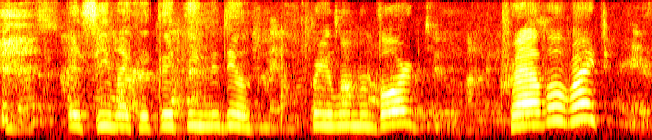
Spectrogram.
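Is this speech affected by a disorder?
Yes: traumatic brain injury; traumatic brain injury from car rollover on base around age 24, army occupational and physical therapy; wheelchair user, knee later failed; talks funny, understandable except when laughing, could not speak for a year after injury.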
